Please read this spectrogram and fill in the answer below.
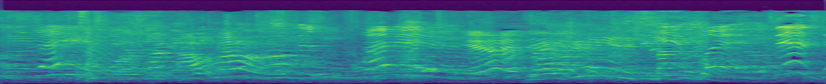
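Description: Many young children's voices at once: chatter, calls and high-pitched shouts overlapping one another in a steady din.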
